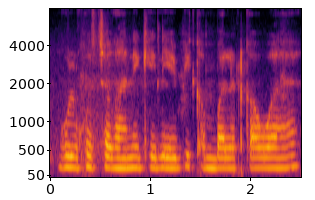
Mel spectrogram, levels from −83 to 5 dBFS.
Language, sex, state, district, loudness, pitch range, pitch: Hindi, female, Chandigarh, Chandigarh, -15 LUFS, 180-190 Hz, 185 Hz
